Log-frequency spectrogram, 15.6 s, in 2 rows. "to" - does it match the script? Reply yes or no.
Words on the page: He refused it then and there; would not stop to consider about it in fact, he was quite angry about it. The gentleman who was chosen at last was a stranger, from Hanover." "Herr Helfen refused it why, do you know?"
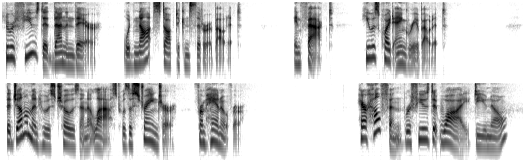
yes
